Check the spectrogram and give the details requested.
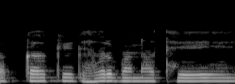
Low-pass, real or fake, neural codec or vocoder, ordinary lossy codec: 5.4 kHz; real; none; none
